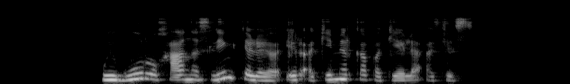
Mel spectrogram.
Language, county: Lithuanian, Klaipėda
